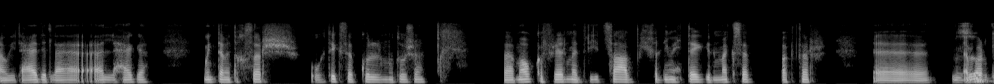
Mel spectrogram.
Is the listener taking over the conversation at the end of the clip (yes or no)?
yes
